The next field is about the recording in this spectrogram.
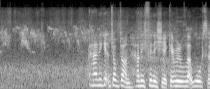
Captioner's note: birds chirping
